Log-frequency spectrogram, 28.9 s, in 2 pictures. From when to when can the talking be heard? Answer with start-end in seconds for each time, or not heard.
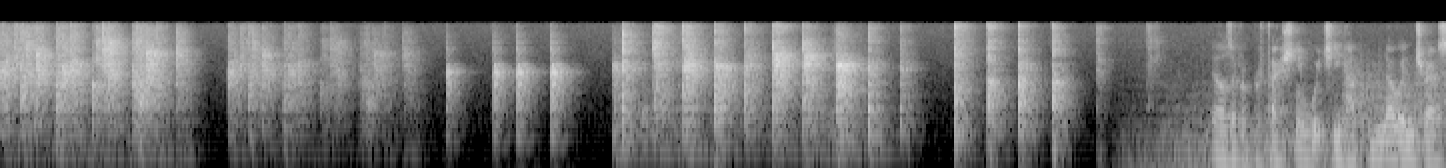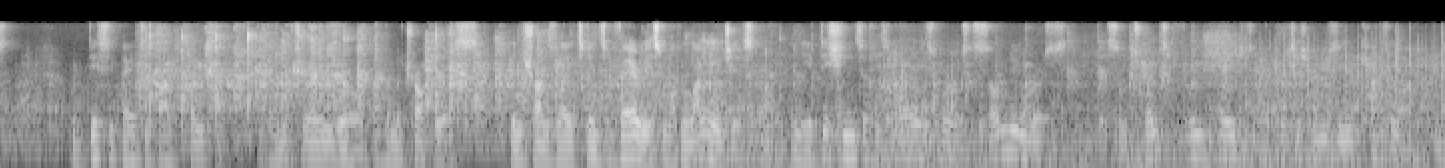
12.1-28.8.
